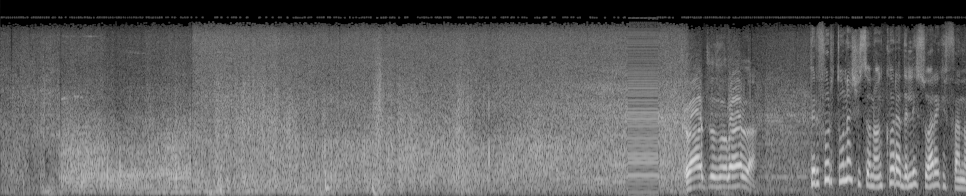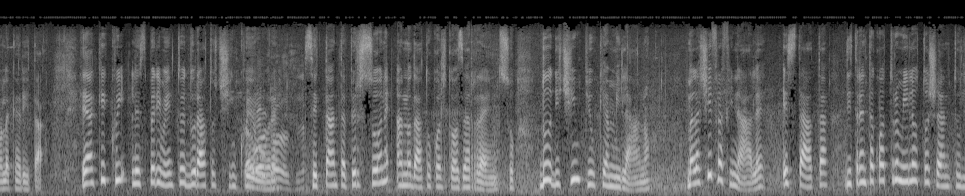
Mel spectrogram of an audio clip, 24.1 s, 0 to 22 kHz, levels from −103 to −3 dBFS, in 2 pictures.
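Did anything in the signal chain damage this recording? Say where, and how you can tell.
Yes. The damage happened at the driver or buffer stage. From 7.85 to 8.22 s a system hang loop replaces the sound with a steady buzz near 86 Hz. One 11.6 ms slice repeats about 32 times, which fits a 512-sample buffer cycling while the system froze. Roughly 0.4 s of audio is lost.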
